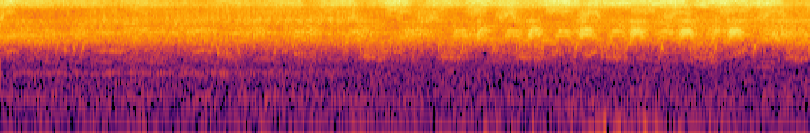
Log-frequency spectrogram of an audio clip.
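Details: Cicadas droning all around at the peak of summer; the shrill buzz carries a quick regular pulse and grows a little louder toward the end.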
